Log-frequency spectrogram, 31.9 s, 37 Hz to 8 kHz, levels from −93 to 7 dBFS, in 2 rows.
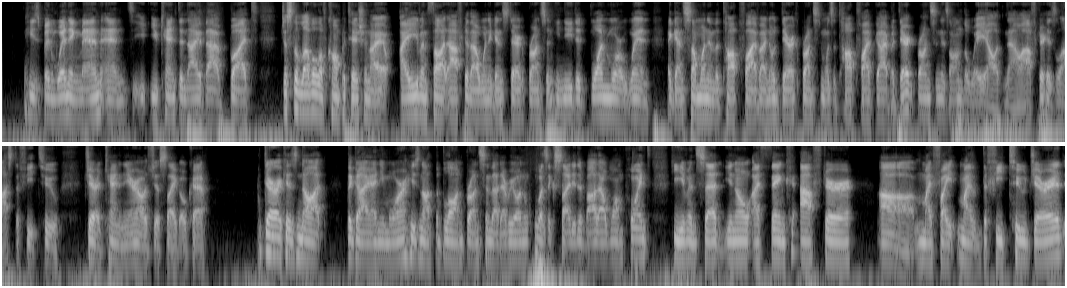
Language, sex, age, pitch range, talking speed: English, male, 20-39, 100-115 Hz, 190 wpm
